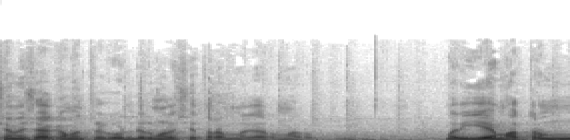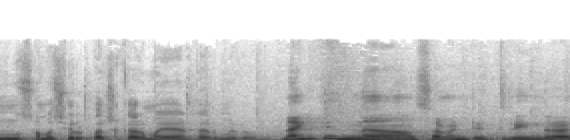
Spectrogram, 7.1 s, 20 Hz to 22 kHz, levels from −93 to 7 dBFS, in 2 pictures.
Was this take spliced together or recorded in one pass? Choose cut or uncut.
cut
